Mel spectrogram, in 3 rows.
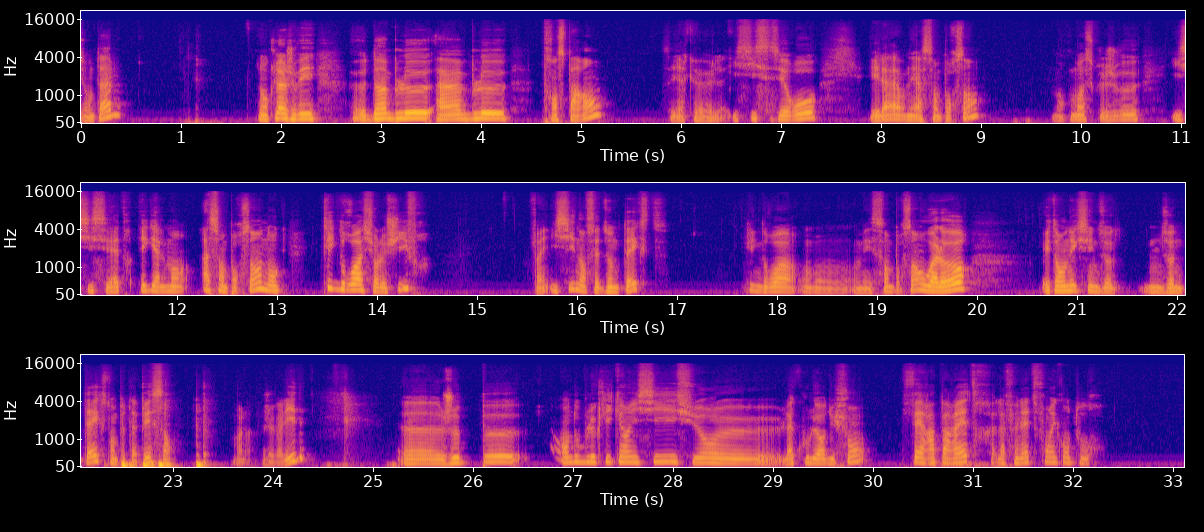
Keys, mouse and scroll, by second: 2.0 click, 4.6 click, 7.9 click, 10.4 click, 11.6 right click, 12.3 click, 13.6 right click, 15.7 click, 17.6 right click, 19.2 click, 20.4 click, 22.5 KP_1, 22.7 KP_0, 23.2 KP_Enter, 29.6 click.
